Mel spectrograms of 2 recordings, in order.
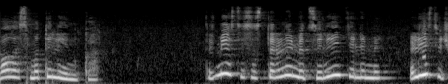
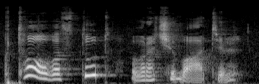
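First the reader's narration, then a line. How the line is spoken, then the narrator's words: Creaky cat voice. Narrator (Russian): проскрипел кот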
